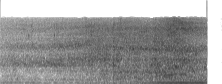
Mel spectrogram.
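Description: Race escort motorcycle's engine approaching behind a group of road-racing cyclists, a steady low engine hum growing louder and loudest near the end as it nears.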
